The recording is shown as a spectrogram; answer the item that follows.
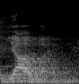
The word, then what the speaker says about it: Yahweh: You and I pronounce it Yahweh. We had the vowels, but they never did.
